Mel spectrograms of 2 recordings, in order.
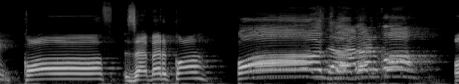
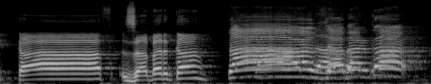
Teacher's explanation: जब हम कौफ की अदायगी करेंगे तो इसे मोटा करके पढ़ेंगे क्योंकि कौफ हुरूफे मुस्तालिया में से है।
